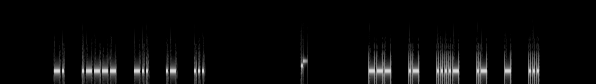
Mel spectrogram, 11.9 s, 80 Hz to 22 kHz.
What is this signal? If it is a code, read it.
Morse code, heard as a keyed tone, about 30 wpm, spaced as for 17 wpm, 700 Hz. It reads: N1DAS OA4ATS
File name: Lesson 15g - Number 5 - Call Signs 30wpm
